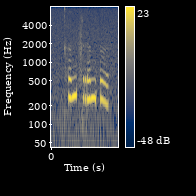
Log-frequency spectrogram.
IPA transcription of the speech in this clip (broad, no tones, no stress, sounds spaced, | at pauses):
kʰ ə ŋ f r ə ŋ ʔ ɵ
